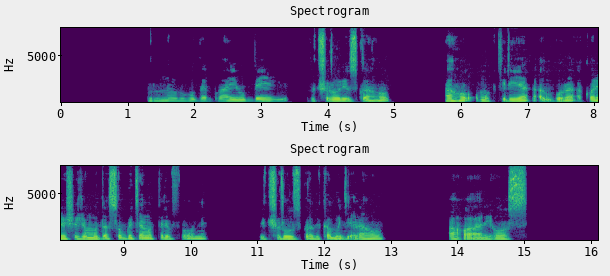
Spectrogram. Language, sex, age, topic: Kinyarwanda, male, 25-35, finance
